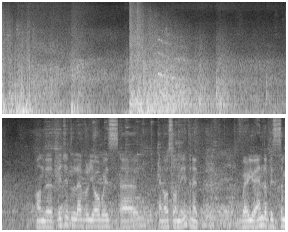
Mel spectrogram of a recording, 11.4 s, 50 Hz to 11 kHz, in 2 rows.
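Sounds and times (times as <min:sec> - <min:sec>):
booming explosions around Vienna Austria: 0:00.0 - 0:01.9, 0:02.5 - 0:06.1
loud rumbling background: 0:00.4 - 0:06.3
speech: 0:06.4 - 0:11.3.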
